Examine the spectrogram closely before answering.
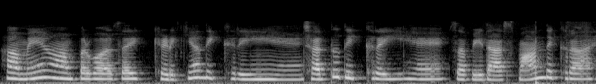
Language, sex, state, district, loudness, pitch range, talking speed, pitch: Hindi, female, Maharashtra, Pune, -16 LUFS, 235-275 Hz, 180 wpm, 255 Hz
